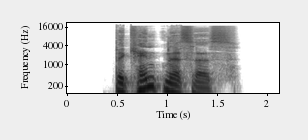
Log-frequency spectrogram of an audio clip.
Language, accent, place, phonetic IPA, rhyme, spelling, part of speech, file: German, Germany, Berlin, [bəˈkɛntnɪsəs], -ɛntnɪsəs, Bekenntnisses, noun, De-Bekenntnisses.ogg
- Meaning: genitive singular of Bekenntnis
